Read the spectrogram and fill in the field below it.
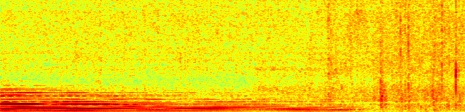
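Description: A choir sings a held chord through a microphone in a large room, then stops.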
